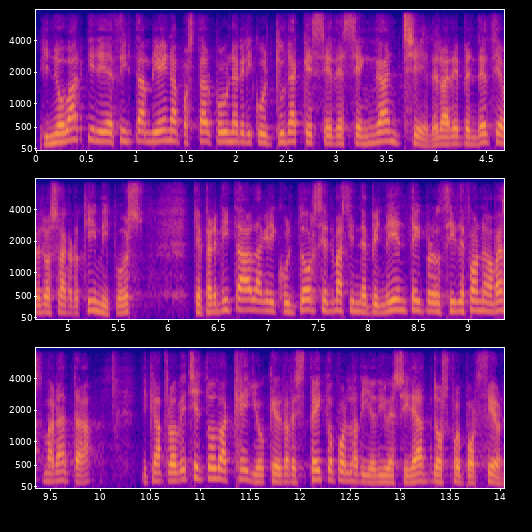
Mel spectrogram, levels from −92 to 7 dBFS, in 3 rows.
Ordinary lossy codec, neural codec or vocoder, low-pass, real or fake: none; codec, 16 kHz in and 24 kHz out, 0.8 kbps, FocalCodec, streaming, 65536 codes; 7.2 kHz; fake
